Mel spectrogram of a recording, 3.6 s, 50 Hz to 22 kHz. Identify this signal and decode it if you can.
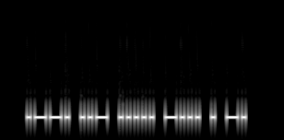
Morse code, heard as a keyed tone, about 25 wpm, 700 Hz. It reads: PU5BEN
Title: DXCC-100 Call Signs - 6 Characters - Repeated 3x - 25wpm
